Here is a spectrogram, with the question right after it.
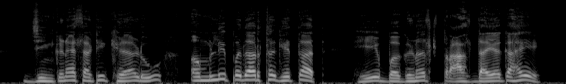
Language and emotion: Marathi, disgusted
